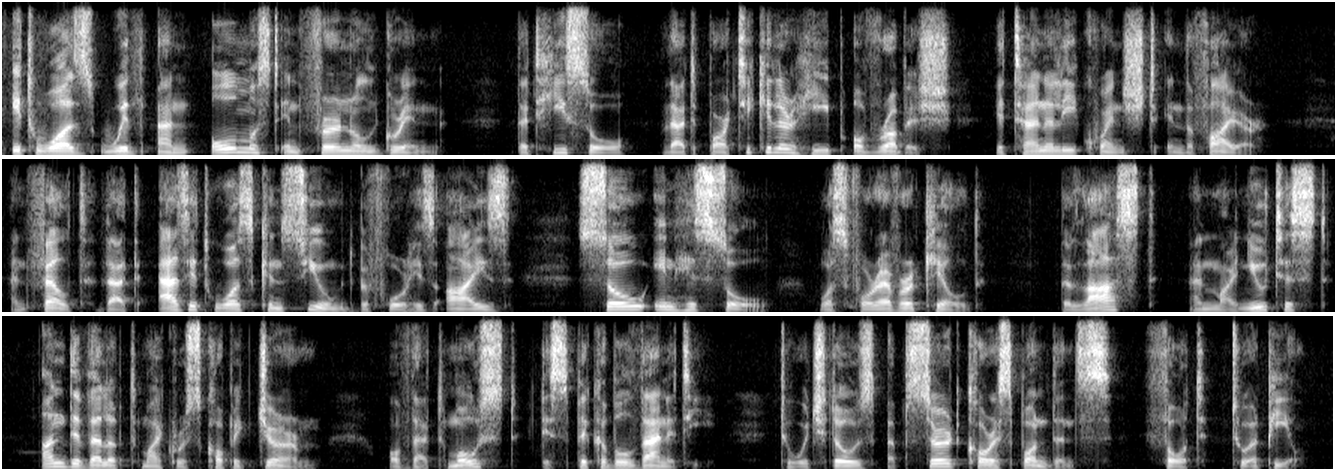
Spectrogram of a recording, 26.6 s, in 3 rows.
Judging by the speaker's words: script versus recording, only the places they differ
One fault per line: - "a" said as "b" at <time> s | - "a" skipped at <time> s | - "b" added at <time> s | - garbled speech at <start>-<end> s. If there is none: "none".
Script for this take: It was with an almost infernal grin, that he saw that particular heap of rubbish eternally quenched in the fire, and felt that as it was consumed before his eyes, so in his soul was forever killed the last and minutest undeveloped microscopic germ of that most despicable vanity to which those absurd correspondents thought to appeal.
none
